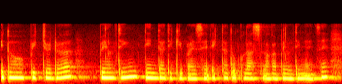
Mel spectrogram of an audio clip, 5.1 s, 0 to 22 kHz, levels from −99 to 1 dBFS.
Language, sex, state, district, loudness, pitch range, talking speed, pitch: Nagamese, female, Nagaland, Dimapur, -16 LUFS, 195-230 Hz, 150 wpm, 215 Hz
